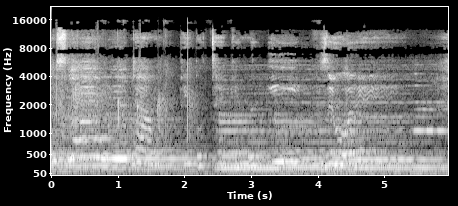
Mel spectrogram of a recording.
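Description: Recorded song playing: a woman singing over instrumental backing, the music for a baton-twirling routine.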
